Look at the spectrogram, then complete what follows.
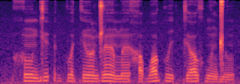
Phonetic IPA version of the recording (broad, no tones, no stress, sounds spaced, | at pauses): h ũ ɡʲ ɨ ʔ ʏ ɡ kʷ ɜ kʲ õː ɖ͡ʐ ə̃ː m ə̃ː h ɔ b ɔ kʷ iː ʔ kʲ ɔː xʷ ɡ õ ɡ͡ǁ ũ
